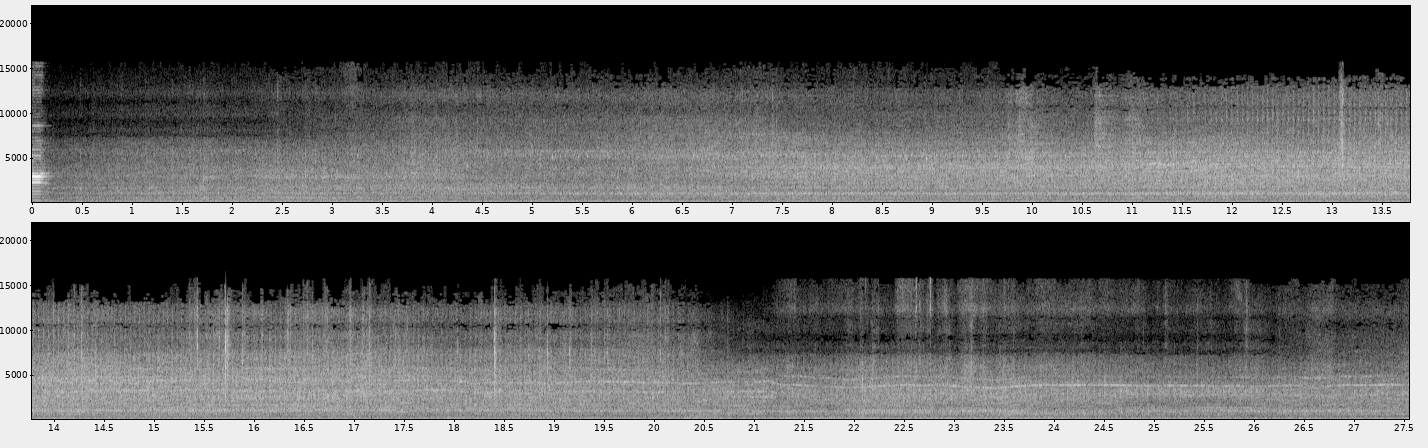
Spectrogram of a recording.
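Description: A farm tractor's diesel engine runs steadily. A faint high whine comes in about halfway through and rises slightly in pitch.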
